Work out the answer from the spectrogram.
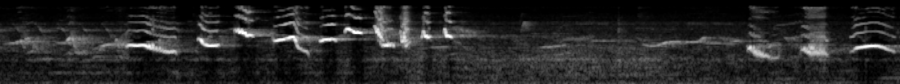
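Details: Oriental magpie-robin, a raw untrained bird joining in with lively song: a quick sequence of about ten bright, bending whistled notes, a quieter gap, then two more loud slurred whistles.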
